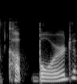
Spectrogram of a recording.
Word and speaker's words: cupboard: different than it looks although it might have started out as cup board we now say cupboard so you don't think about the p at all you just close your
